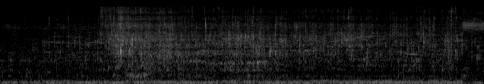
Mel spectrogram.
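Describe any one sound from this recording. Water pours from a bucket and splashes onto wet ground.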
